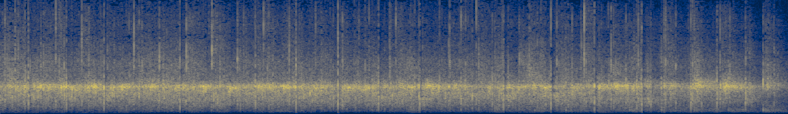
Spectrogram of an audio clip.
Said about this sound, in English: So y'all clap it up on that, that's great.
